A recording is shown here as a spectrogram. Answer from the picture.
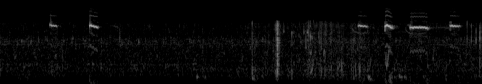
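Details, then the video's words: Common kingfisher in forest, Tadoba National Park: six shrill, very high, piercing whistled calls in two bursts, one slightly drawn out, over the soft trickle of running water. "Common Kingfisher Call Sound..| Little Kingfisher Sound."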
